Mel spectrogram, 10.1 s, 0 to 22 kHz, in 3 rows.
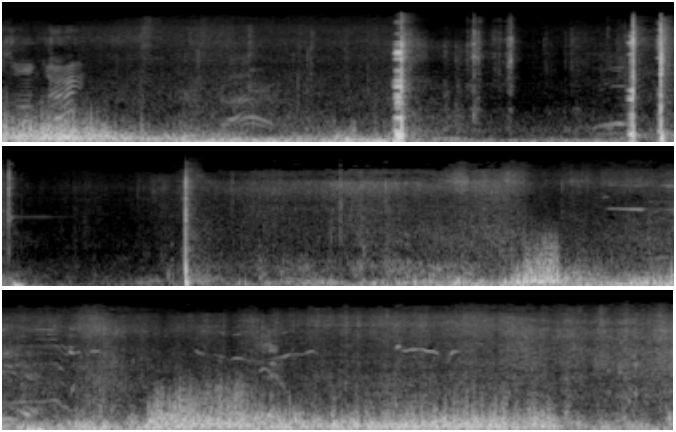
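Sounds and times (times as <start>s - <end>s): shotgun shots: 1.9s - 2.3s, 3.1s - 3.6s.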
